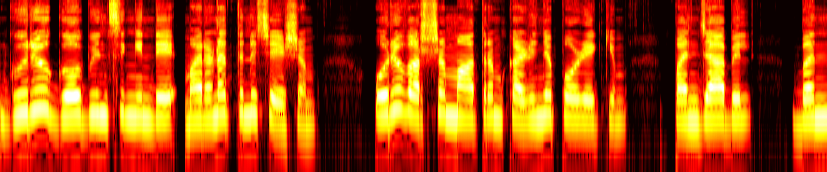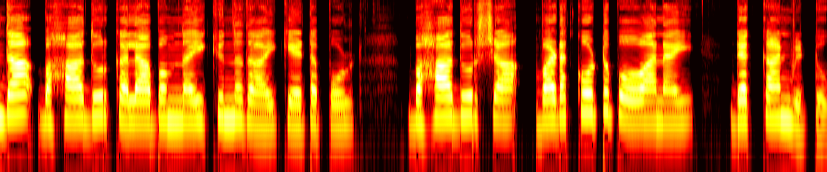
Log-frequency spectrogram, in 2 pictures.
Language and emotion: Malayalam, neutral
